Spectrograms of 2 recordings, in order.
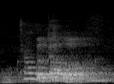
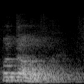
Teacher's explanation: А как мы эти две буквы О произносим? Через А. Да. Через безударное А.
